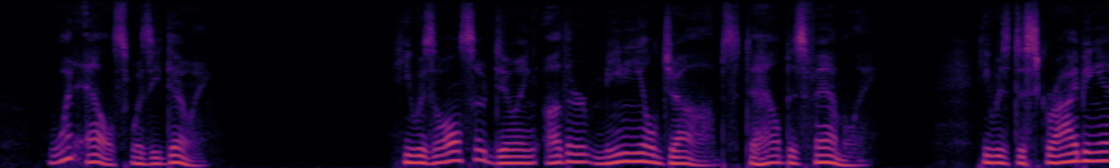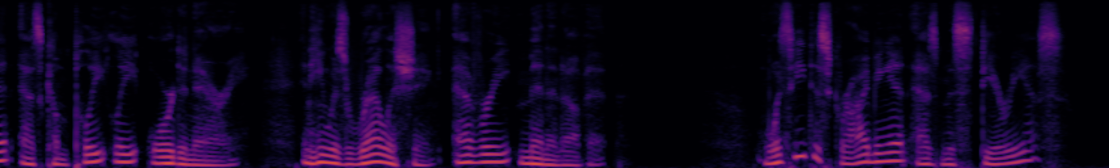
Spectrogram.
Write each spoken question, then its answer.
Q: Was he describing it as mysterious?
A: No, he wasn't describing it as mysterious.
